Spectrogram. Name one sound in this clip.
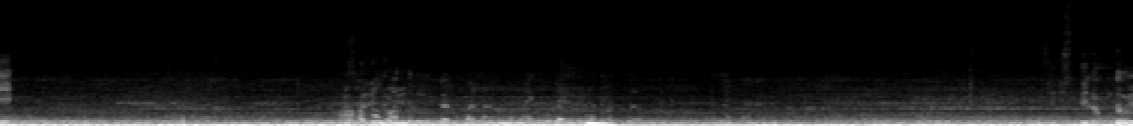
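A car engine hums steadily as tyres roll over the road inside a moving car.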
